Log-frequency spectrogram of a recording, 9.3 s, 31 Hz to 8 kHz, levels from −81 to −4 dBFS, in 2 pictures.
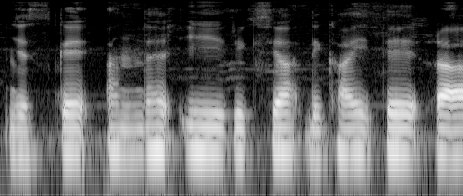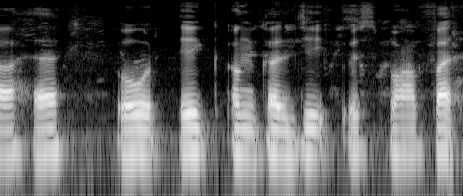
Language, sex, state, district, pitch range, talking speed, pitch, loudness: Hindi, male, Rajasthan, Jaipur, 100-110 Hz, 105 wpm, 105 Hz, -18 LUFS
